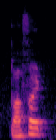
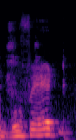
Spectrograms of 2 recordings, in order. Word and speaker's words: buffet: yeah very good so it's that's how you pronounce it yeah yeah Vineyard yeah good yeah what's this some people say Buffett some people say Buffet okay how do you say this buffet buffet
